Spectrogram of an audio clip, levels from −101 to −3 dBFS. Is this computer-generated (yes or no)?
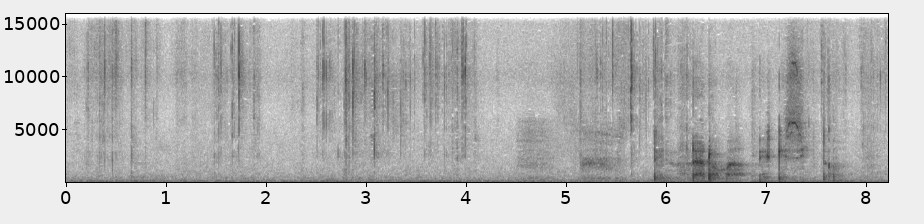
no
